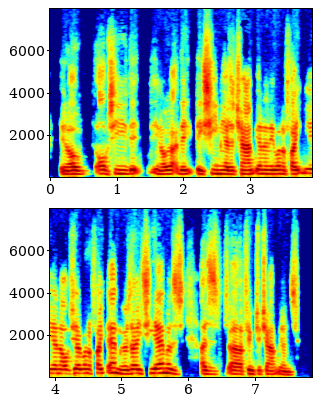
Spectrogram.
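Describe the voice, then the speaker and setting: A man with a Welsh accent speaks very fast in a high voice. His intonation stays fairly even. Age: 30s. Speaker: bare-knuckle boxer. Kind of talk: interview. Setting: outdoors on a beach. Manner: halting.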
